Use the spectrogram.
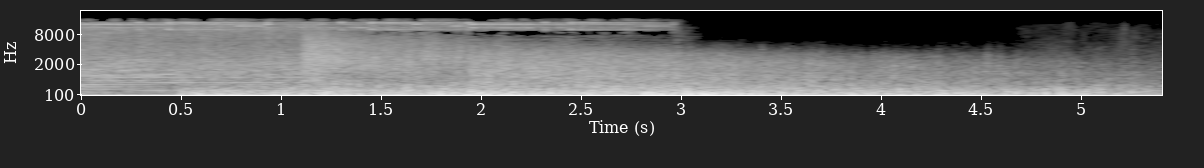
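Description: Thunder from a lightning strike during a thunderstorm, a loud broad rumbling roar that swells and rolls on for several seconds before slowly easing, with no voices.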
